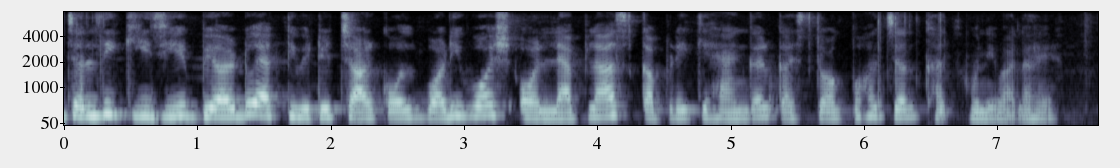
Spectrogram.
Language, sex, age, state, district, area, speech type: Urdu, female, 18-30, Uttar Pradesh, Lucknow, rural, read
